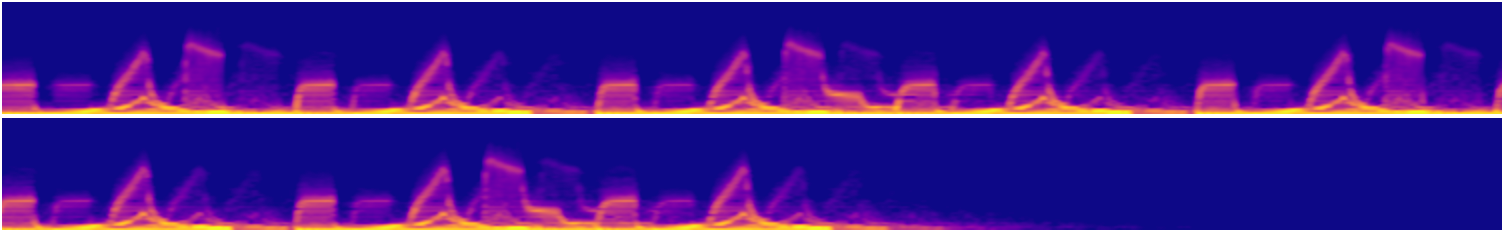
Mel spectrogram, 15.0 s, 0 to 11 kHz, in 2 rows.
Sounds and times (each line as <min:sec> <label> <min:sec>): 0:00.0 bassline 0:12.5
